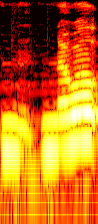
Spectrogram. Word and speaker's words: Niall: Just watching Niall at the moment. Yeah, I think we're pronouncing it wrong. I think it's pronounced Noel, and he's actually the top rider in Norway, I'm being informed.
